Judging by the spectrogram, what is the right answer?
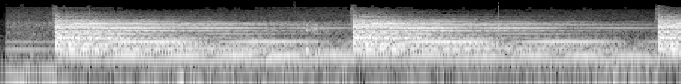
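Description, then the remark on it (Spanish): Large church bells of Almería Cathedral strike the hour, three heavy tolls about two seconds apart, each ringing out with a long rich hum that decays slowly before the next stroke. No voices are heard. “Bueno, estas campanas dando la hora nos introducen en la leyenda del tesoro oculto de la Catedral de Almería”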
